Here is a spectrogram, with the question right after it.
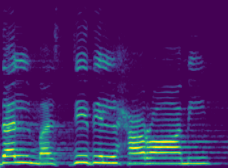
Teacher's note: نون ساکن کے بعد دال آ گیا ہمارے پاس. دل. یہاں پہ نون ساکن کے آواز کو آپ چھپا لیں گے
